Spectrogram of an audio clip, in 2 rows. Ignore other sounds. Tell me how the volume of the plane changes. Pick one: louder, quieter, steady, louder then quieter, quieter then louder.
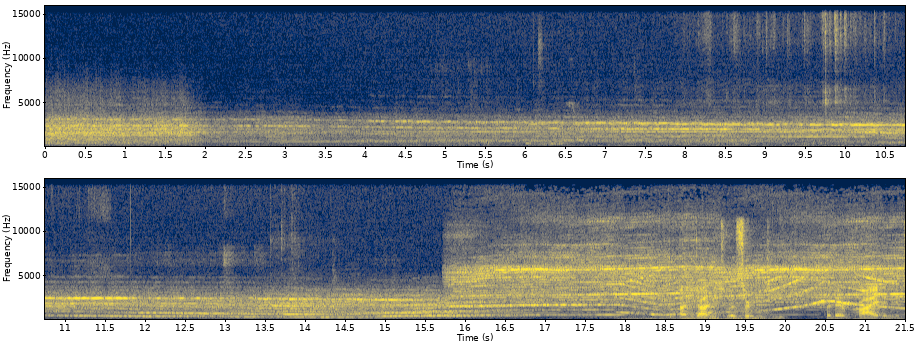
steady.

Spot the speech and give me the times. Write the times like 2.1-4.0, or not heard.
18.5-21.4.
